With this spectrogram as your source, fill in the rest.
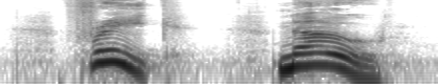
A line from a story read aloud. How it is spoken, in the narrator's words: Deke screamed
